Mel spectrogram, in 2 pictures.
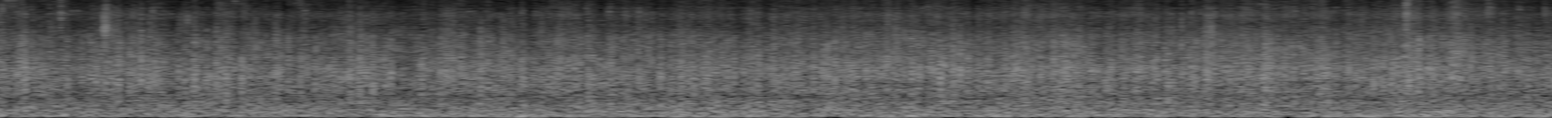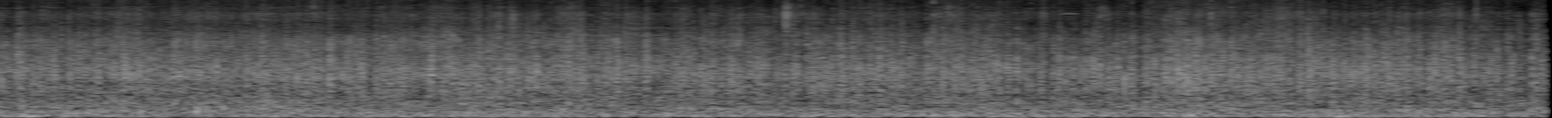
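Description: Steady rain falling, an even hiss with the odd sharper drop tick.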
